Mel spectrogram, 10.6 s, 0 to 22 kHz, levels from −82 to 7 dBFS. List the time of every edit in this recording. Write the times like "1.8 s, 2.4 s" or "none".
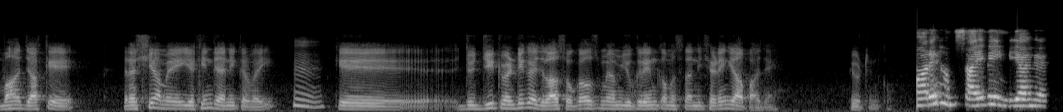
9.2 s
